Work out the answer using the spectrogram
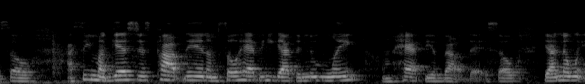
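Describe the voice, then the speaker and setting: A woman's voice: fairly low pitch, dull audio. A woman hosting a casual live-stream interview, chatting to viewers as she goes. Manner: chatty, talks to viewers while fixing tech. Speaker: show host.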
